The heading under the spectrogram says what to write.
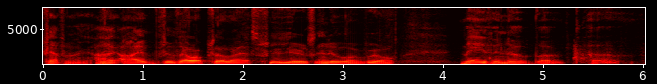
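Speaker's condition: Parkinson's; symptoms grown tougher over time, on medication under Dr. Fawn, specialist in New York

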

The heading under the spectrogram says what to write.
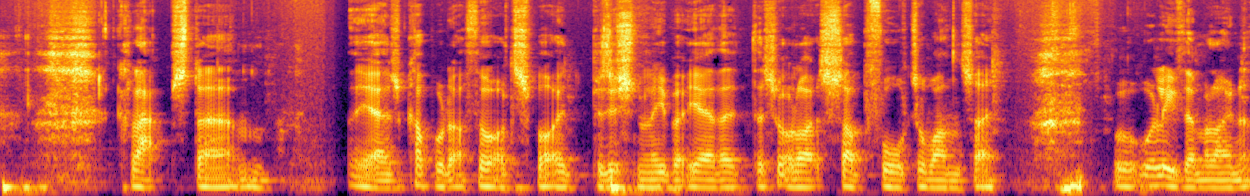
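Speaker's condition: No condition

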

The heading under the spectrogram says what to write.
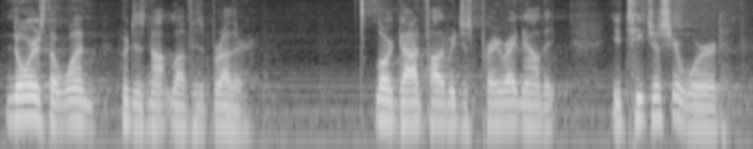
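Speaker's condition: No condition

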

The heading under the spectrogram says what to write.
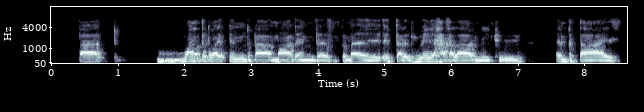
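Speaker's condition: Profound deafness; congenital, born deaf

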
